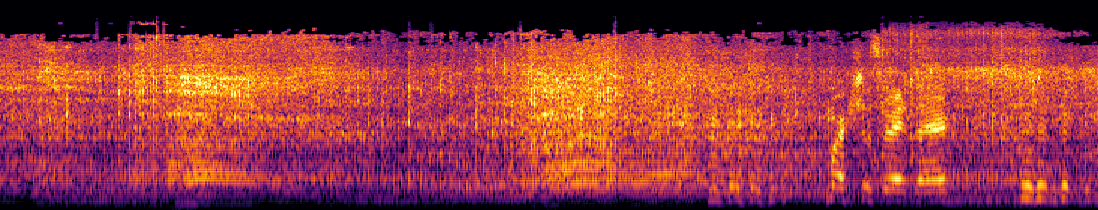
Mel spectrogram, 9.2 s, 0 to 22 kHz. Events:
0.0s-9.1s: jackhammer
5.9s-6.6s: laughter
6.8s-7.9s: man speaking
8.5s-9.1s: laughter

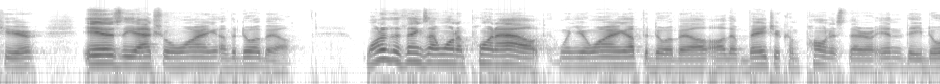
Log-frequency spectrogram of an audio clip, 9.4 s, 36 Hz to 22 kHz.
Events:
0.0s-0.4s: man speaking
0.0s-9.4s: background noise
0.4s-0.8s: breathing
0.8s-2.9s: man speaking
3.1s-3.1s: tick
3.1s-3.5s: breathing
3.6s-9.4s: man speaking
4.7s-4.8s: tick
5.4s-5.4s: tick
6.4s-6.5s: tick

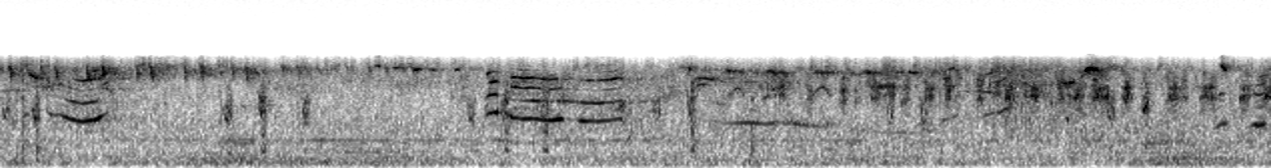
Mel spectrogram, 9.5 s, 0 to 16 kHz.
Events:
0.0s-0.8s: duck
0.0s-9.5s: background noise
1.0s-1.6s: chirp
1.6s-1.7s: duck
1.7s-3.7s: chirp
1.9s-1.9s: duck
2.2s-2.3s: duck
3.5s-4.8s: duck
4.7s-5.1s: chirp
5.1s-5.2s: duck
5.4s-7.0s: chirp
5.9s-9.5s: duck
7.9s-8.2s: chirp
9.1s-9.2s: chirp

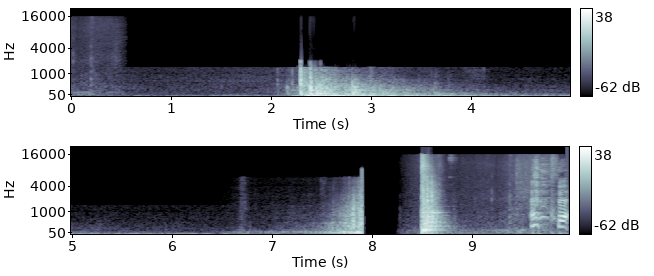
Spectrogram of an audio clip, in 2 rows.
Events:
7.1s-7.9s: sound effect
8.3s-9.9s: background noise
8.5s-8.8s: thunk
9.6s-9.9s: laughter

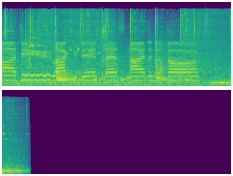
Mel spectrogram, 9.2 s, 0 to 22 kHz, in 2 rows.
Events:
0.0s-0.7s: shatter
0.0s-3.9s: male singing
0.0s-5.1s: music
0.0s-5.1s: mechanisms
0.4s-2.3s: spray
1.0s-1.6s: shatter
1.9s-2.3s: shatter
2.5s-2.8s: shatter
3.0s-3.3s: shatter
3.5s-5.0s: spray
3.5s-4.1s: shatter
4.5s-5.1s: shatter

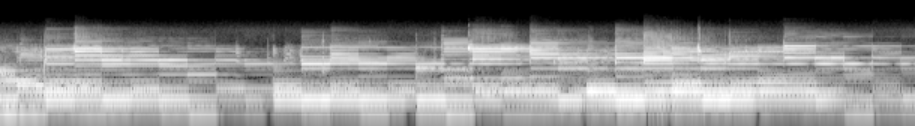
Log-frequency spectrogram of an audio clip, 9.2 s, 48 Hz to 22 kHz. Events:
0.0s-9.1s: background noise
0.0s-9.1s: effects unit
0.0s-9.1s: music

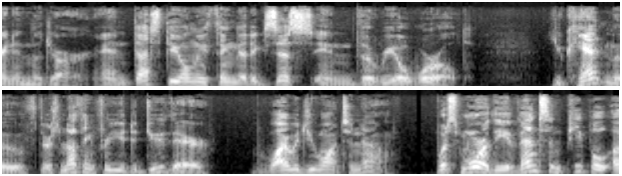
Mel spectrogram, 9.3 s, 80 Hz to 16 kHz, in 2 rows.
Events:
0.0s-3.5s: male speech
0.0s-9.2s: background noise
3.7s-4.1s: breathing
4.2s-6.2s: male speech
6.5s-7.6s: male speech
7.9s-9.2s: male speech

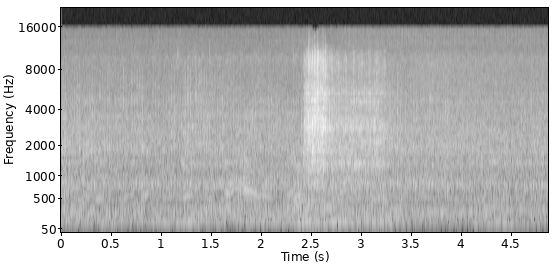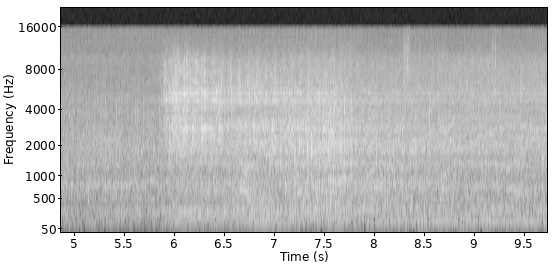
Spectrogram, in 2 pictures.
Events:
0.0s-9.7s: truck
0.0s-9.7s: wind
0.2s-2.1s: man speaking
2.4s-3.2s: revving
5.9s-7.9s: revving
6.6s-7.1s: man speaking
8.6s-8.9s: man speaking
9.3s-9.7s: man speaking

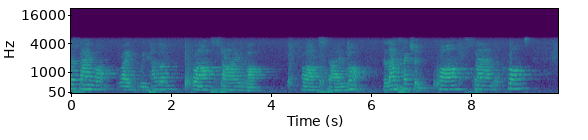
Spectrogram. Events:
0.0s-0.6s: woman speaking
0.0s-9.7s: mechanisms
0.9s-2.0s: woman speaking
1.5s-1.7s: generic impact sounds
2.2s-2.4s: tap
2.3s-3.7s: woman speaking
2.8s-3.0s: generic impact sounds
4.3s-4.4s: tap
4.5s-5.8s: woman speaking
4.9s-5.1s: tap
5.4s-5.6s: tap
6.2s-7.0s: woman speaking
6.4s-6.6s: generic impact sounds
7.2s-7.3s: tap
7.3s-7.8s: woman speaking
7.8s-8.0s: generic impact sounds
8.0s-8.1s: tap
8.0s-8.4s: woman speaking
8.7s-8.9s: tap
8.7s-9.1s: woman speaking
9.4s-9.7s: breathing

